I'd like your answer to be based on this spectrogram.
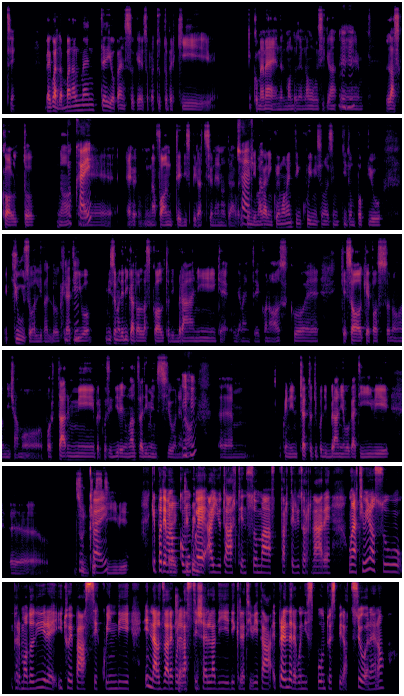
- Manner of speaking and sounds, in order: tapping
- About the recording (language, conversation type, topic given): Italian, podcast, Qual è il tuo metodo per superare il blocco creativo?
